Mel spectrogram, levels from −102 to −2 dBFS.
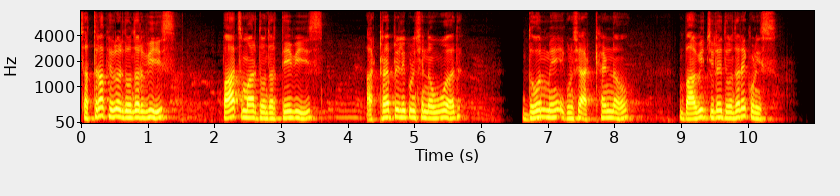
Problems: background sounds at intervals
